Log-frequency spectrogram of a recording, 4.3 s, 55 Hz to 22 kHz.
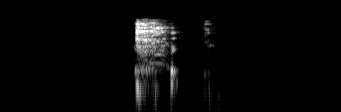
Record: {"cough_length": "4.3 s", "cough_amplitude": 25360, "cough_signal_mean_std_ratio": 0.23, "survey_phase": "beta (2021-08-13 to 2022-03-07)", "age": "45-64", "gender": "Female", "wearing_mask": "No", "symptom_none": true, "smoker_status": "Ex-smoker", "respiratory_condition_asthma": false, "respiratory_condition_other": false, "recruitment_source": "REACT", "submission_delay": "4 days", "covid_test_result": "Negative", "covid_test_method": "RT-qPCR", "influenza_a_test_result": "Negative", "influenza_b_test_result": "Negative"}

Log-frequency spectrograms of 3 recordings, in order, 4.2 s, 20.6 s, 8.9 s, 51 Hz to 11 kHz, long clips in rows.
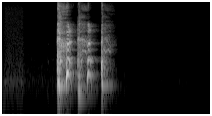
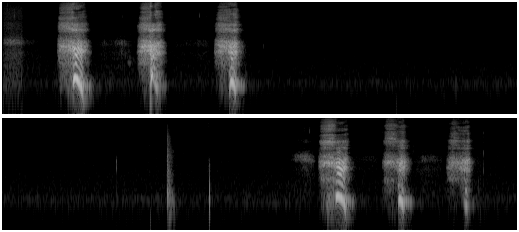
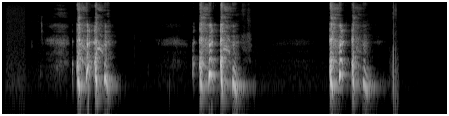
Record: {"cough_length": "4.2 s", "cough_amplitude": 20084, "cough_signal_mean_std_ratio": 0.26, "exhalation_length": "20.6 s", "exhalation_amplitude": 13061, "exhalation_signal_mean_std_ratio": 0.25, "three_cough_length": "8.9 s", "three_cough_amplitude": 24765, "three_cough_signal_mean_std_ratio": 0.31, "survey_phase": "beta (2021-08-13 to 2022-03-07)", "age": "65+", "gender": "Female", "wearing_mask": "No", "symptom_none": true, "smoker_status": "Ex-smoker", "respiratory_condition_asthma": false, "respiratory_condition_other": false, "recruitment_source": "REACT", "submission_delay": "11 days", "covid_test_result": "Negative", "covid_test_method": "RT-qPCR", "influenza_a_test_result": "Negative", "influenza_b_test_result": "Negative"}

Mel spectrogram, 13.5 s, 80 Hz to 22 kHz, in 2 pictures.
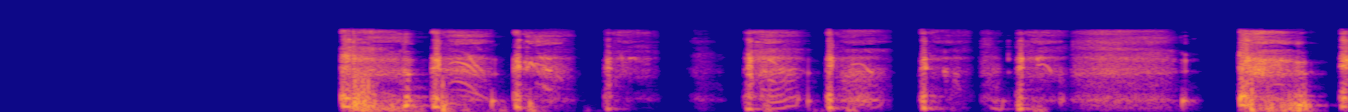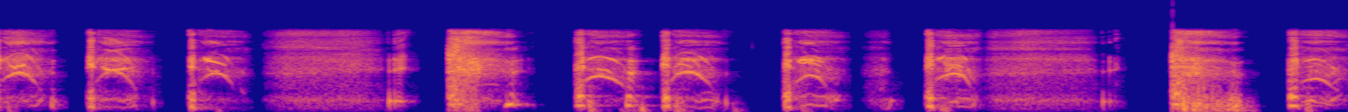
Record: {"cough_length": "13.5 s", "cough_amplitude": 32768, "cough_signal_mean_std_ratio": 0.48, "survey_phase": "alpha (2021-03-01 to 2021-08-12)", "age": "45-64", "gender": "Female", "wearing_mask": "No", "symptom_cough_any": true, "symptom_shortness_of_breath": true, "symptom_abdominal_pain": true, "symptom_fatigue": true, "symptom_headache": true, "symptom_change_to_sense_of_smell_or_taste": true, "symptom_loss_of_taste": true, "smoker_status": "Never smoked", "respiratory_condition_asthma": false, "respiratory_condition_other": false, "recruitment_source": "Test and Trace", "submission_delay": "1 day", "covid_test_result": "Positive", "covid_test_method": "ePCR"}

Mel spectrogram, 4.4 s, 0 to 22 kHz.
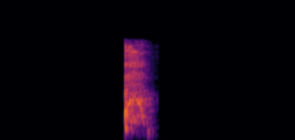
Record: {"cough_length": "4.4 s", "cough_amplitude": 31459, "cough_signal_mean_std_ratio": 0.21, "survey_phase": "alpha (2021-03-01 to 2021-08-12)", "age": "65+", "gender": "Male", "wearing_mask": "No", "symptom_none": true, "smoker_status": "Ex-smoker", "respiratory_condition_asthma": false, "respiratory_condition_other": false, "recruitment_source": "REACT", "submission_delay": "2 days", "covid_test_result": "Negative", "covid_test_method": "RT-qPCR"}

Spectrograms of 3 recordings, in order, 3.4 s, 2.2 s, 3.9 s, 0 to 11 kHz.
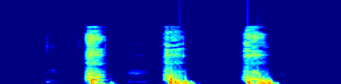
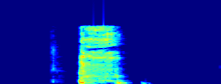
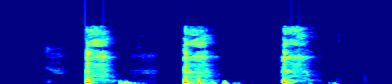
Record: {"exhalation_length": "3.4 s", "exhalation_amplitude": 28031, "exhalation_signal_mean_std_ratio": 0.33, "cough_length": "2.2 s", "cough_amplitude": 23493, "cough_signal_mean_std_ratio": 0.35, "three_cough_length": "3.9 s", "three_cough_amplitude": 23255, "three_cough_signal_mean_std_ratio": 0.34, "survey_phase": "beta (2021-08-13 to 2022-03-07)", "age": "18-44", "gender": "Female", "wearing_mask": "No", "symptom_none": true, "smoker_status": "Ex-smoker", "respiratory_condition_asthma": false, "respiratory_condition_other": false, "recruitment_source": "REACT", "submission_delay": "1 day", "covid_test_result": "Negative", "covid_test_method": "RT-qPCR"}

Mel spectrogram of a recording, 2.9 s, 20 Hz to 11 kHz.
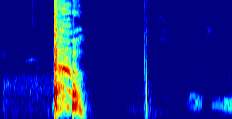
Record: {"cough_length": "2.9 s", "cough_amplitude": 32768, "cough_signal_mean_std_ratio": 0.24, "survey_phase": "alpha (2021-03-01 to 2021-08-12)", "age": "45-64", "gender": "Female", "wearing_mask": "No", "symptom_none": true, "smoker_status": "Never smoked", "respiratory_condition_asthma": false, "respiratory_condition_other": false, "recruitment_source": "REACT", "submission_delay": "1 day", "covid_test_result": "Negative", "covid_test_method": "RT-qPCR"}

